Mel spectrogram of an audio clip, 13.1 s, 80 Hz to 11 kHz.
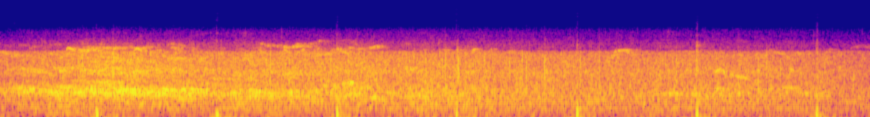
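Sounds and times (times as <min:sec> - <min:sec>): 
faint murmuring voices: 0:00.0 - 0:13.0
large crowd applauding loudly: 0:00.0 - 0:13.0
sharp thumps: 0:01.4 - 0:01.9, 0:03.1 - 0:03.8, 0:04.9 - 0:05.5, 0:06.8 - 0:07.6, 0:08.4 - 0:10.8, 0:12.2 - 0:12.7.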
